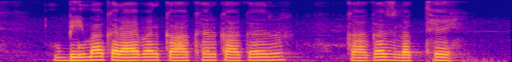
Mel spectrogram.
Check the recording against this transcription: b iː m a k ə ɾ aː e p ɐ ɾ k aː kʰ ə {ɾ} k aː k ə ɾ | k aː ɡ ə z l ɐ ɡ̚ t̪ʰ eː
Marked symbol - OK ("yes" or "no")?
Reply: yes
